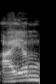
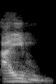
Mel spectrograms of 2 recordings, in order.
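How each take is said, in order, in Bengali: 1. I am পূর্ণ দুটি শব্দ হিসেবে বলা হয়। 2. I am একটিমাত্র সিলেবলে মিশিয়ে বলা হয়। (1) "আই অ্যাম বলা যাবে না" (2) "এটা বলতে হবে আইম"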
